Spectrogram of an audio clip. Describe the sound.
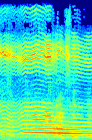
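A fussy baby whimpers and cries while waiting in line for Santa Claus at a mall, a sustained, wavering high-pitched wail.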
